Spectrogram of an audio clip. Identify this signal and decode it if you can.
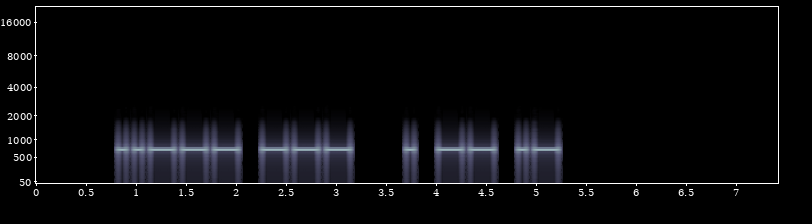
Morse code, heard as a keyed tone, about 15 wpm, 700 Hz. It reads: 2O EMA
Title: Winter Field Day Exchanges 15wpm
